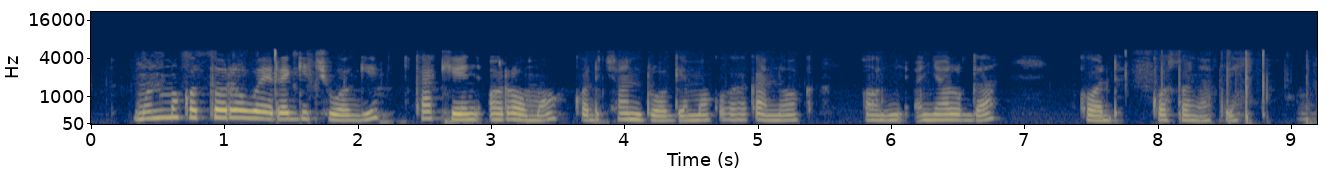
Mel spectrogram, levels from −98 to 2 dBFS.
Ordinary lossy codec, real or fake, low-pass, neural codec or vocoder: none; real; 5.4 kHz; none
